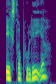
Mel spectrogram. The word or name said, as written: ekstrapolere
